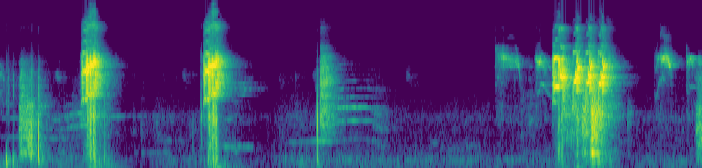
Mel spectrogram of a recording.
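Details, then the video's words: Lovebird chatter of sharp high squeaks at roughly one-second intervals, then a dense cluster of rapid harsh chattering notes near the end. "Ocehan Burung Lovebird"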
